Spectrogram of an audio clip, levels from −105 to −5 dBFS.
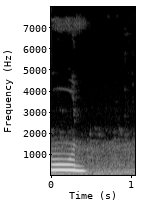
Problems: constant background noise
